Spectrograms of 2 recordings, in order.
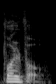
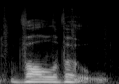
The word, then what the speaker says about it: Volvo: Well, it's the end of the O. The Swedish pronunciation is Volvo. It's a shorter O, and it's not that Volvo. It's just Volvo. Again, not Volvo, but Volvo.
